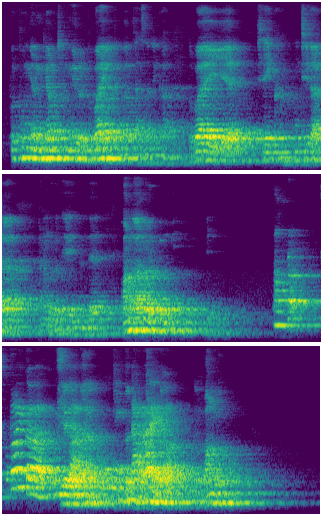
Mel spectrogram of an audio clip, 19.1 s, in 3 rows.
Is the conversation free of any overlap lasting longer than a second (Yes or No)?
No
